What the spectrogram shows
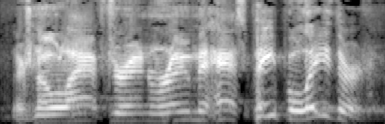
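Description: A man preaching a sermon as pastor, stressing words slowly with pauses, in an empty room. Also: high-pitched, expressive, sharp tone, in a large hall, poor audio.

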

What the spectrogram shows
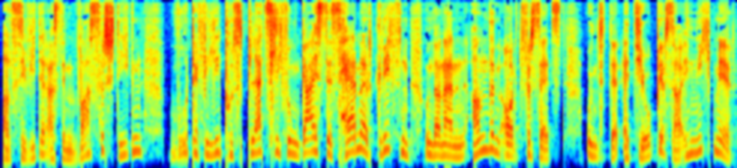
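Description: Male scripture reader, measured delivery, dry close-miked sound. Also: a little high, very animated, husky, no echo. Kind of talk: scripture reading.

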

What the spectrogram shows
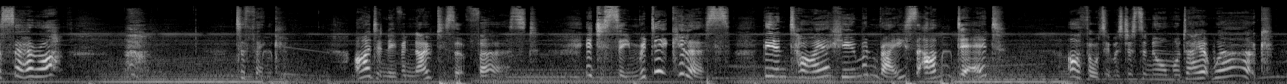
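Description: Woman playing a chatty lonely survivor, 30s, very bright, lively pitch. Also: a little slow, a little hiss or hum, rough recording. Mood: rambling. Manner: chatty, giggly, rambling.

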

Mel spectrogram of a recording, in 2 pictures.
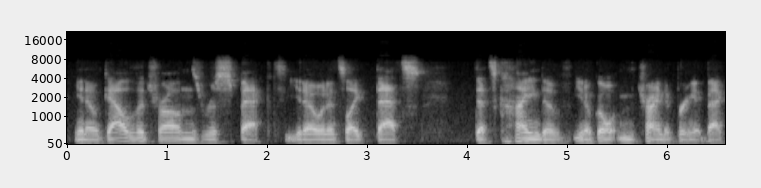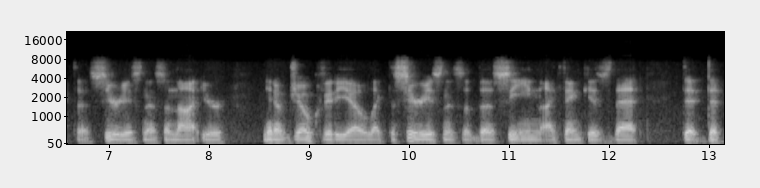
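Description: Low, gravelly man on a podcast. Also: flat delivery, normal speed. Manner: rambling, circling back to rephrase. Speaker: podcast co-host. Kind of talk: casual fan discussion. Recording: slightly dull, lo-fi podcast audio.

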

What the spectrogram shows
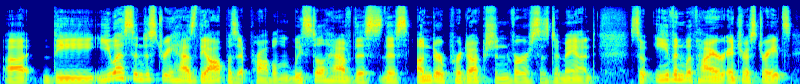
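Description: A man's voice: medium pitch, expressive, normal speed, a bit bright. A man speaking as a podcast commentator, giving conversational analysis in an explanatory, long-winded way. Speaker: automotive industry commentator on a podcast.

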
